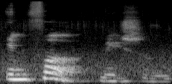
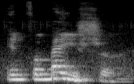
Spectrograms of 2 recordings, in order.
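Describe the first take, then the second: First: The stress is on the second syllable. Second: The stress is on the third syllable. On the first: "If I stress the second syllable" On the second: "If I stress the third"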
